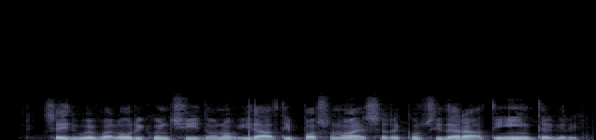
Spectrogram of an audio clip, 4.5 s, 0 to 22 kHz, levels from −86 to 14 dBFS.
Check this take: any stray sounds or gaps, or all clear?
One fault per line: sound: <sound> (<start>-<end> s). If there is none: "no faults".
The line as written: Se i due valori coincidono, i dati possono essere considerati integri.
no faults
